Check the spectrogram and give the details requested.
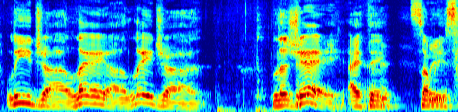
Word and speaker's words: Leja: Leja.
